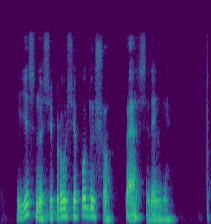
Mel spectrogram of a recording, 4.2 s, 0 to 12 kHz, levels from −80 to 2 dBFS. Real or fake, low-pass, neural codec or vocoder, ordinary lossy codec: fake; 7.2 kHz; codec, 16 kHz, 0.9 kbps, LongCat-Audio-Codec; Opus, 64 kbps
